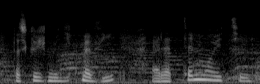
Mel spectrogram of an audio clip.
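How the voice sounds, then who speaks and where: A woman speaks with lively intonation. Noticeable background noise can be heard behind her. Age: 60s. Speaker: retired activist taking part in a theatre occupation. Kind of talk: casual chat.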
